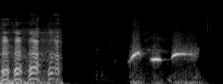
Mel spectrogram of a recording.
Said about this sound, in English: Whistle, you blow out. I suck in. It doesn't work.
